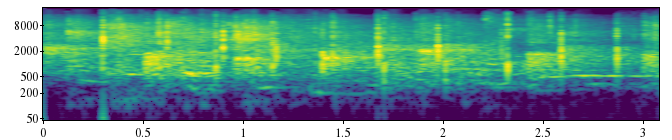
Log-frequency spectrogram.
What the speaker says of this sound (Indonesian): Tepuk tangan temannya.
